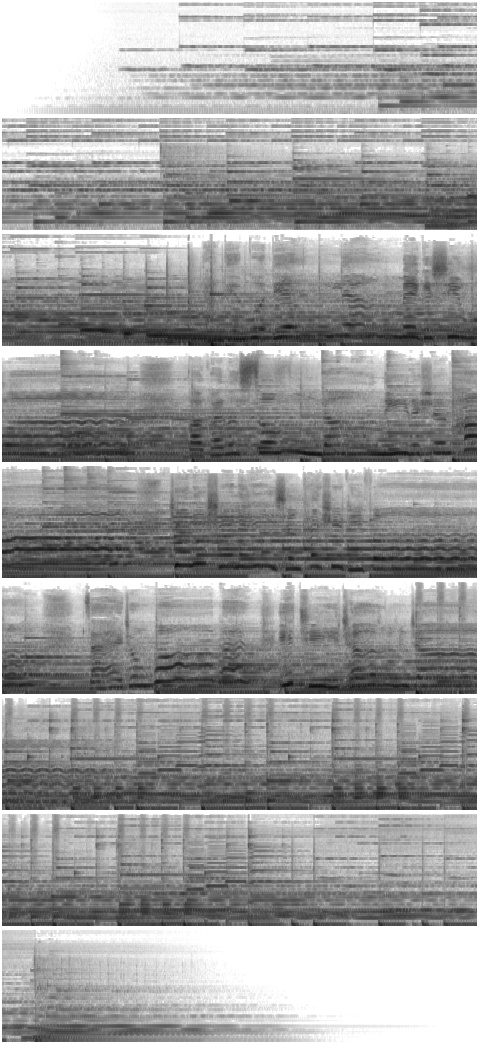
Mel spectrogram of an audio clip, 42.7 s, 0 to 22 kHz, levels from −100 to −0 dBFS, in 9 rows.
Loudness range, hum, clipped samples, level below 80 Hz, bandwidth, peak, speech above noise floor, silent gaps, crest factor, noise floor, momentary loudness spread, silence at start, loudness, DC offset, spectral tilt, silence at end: 16 LU; 60 Hz at -45 dBFS; under 0.1%; -30 dBFS; over 20 kHz; 0 dBFS; over 75 dB; none; 18 dB; under -90 dBFS; 15 LU; 2.45 s; -17 LUFS; under 0.1%; -5.5 dB/octave; 2.75 s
